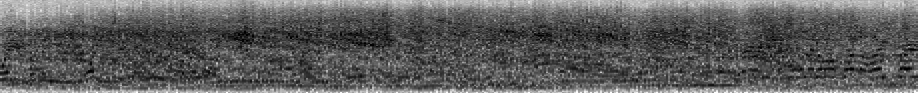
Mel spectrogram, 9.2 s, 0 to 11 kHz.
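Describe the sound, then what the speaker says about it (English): A race car, Johnson's number 12B, accelerating hard on a speedway, its engine a loud continuous roar that fills the whole stretch without a break. "Johnson brings the 12B to life by simply standing on the gas."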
